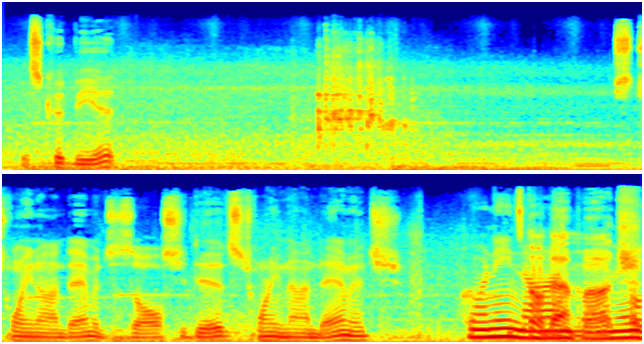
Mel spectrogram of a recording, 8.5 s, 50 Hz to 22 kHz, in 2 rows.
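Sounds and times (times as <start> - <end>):
low room hum: 0.0 - 8.5
speech: 0.2 - 1.0, 4.3 - 8.5
hard plastic dice clattering down through a dice tower: 2.1 - 2.8.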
